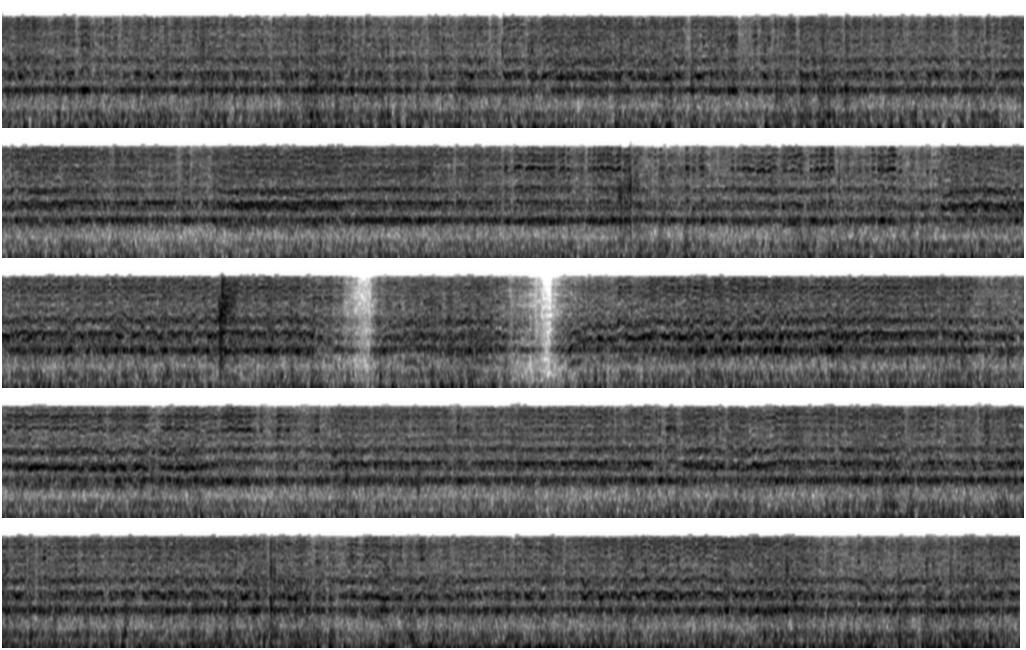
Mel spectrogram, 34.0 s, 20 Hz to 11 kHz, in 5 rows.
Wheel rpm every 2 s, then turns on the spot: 230, 230, 220, 230, 220, 230, 220, 180, 120, 180, 210, 230, 230, 230, 220, 220, 220.
none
